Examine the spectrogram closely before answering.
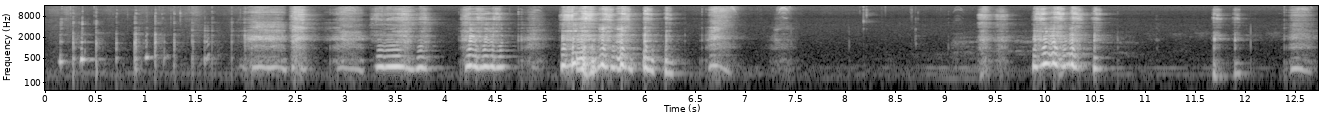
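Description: A man laughing in short, separate bursts, with breathy hiccup-like catches between them.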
